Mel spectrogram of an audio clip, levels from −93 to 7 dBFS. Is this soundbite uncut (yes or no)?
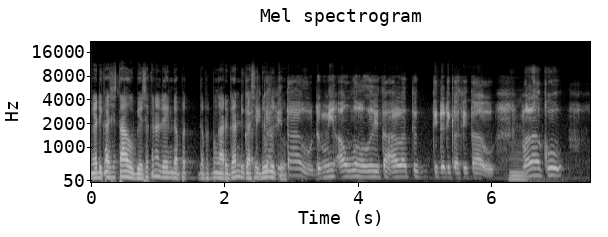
yes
